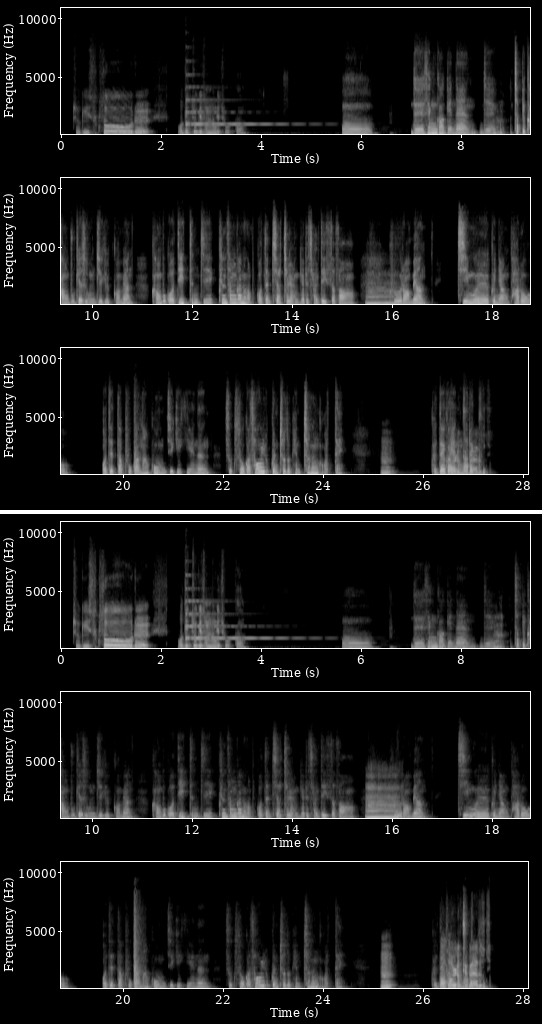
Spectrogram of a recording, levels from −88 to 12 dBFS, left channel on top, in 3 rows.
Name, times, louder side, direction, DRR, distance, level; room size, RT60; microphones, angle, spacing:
voice 1, 0.2-2.0 2.3-3.7 8.6-8.8 15.5-16.2 20.2-20.4 25.2-25.5 26.3-27.3, right 7 dB, 90° right, 0.4 m, -31 dB
Piano, 2.5-4.8 5.9-6.1, right 4 dB, 30° right, 0.9 m, -44 dB
voice 2, 5.6-6.2 7.0-10.8 11.2-15.2 16.0-16.7 17.3-18.9 19.6-21.7 22.1-24.4 26.2-27.0, left 5 dB, 85° left, 0.5 m, -31 dB
5.6 x 5.6 x 6.7 m
head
